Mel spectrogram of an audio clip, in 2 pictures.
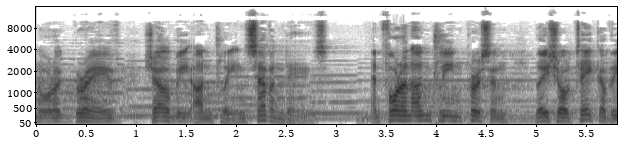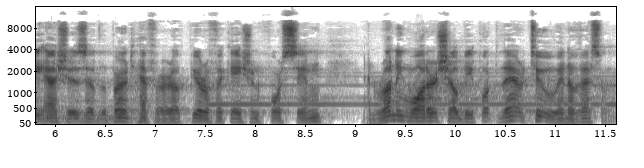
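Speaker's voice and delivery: usual speaking voice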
